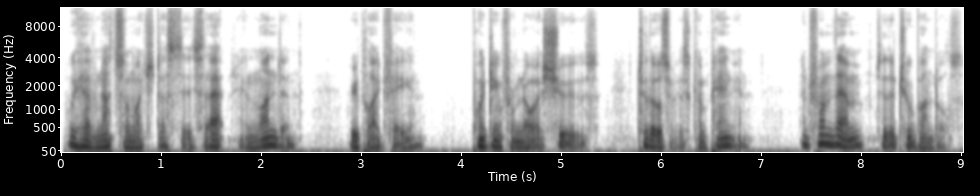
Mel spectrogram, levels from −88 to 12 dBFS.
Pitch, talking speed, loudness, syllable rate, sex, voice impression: 110 Hz, 185 wpm, -18 LUFS, 5.0 syllables/s, male, very masculine, very adult-like, middle-aged, very thick, very relaxed, powerful, very dark, hard, very muffled, fluent, raspy, very cool, very intellectual, very sincere, very calm, very mature, friendly, reassuring, very unique, elegant, very sweet, very kind, slightly modest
